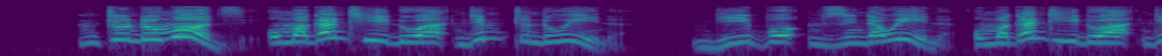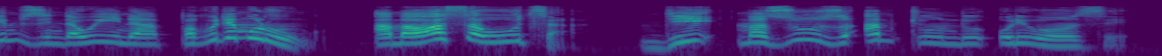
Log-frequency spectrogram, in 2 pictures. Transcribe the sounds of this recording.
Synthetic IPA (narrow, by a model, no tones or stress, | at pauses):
m̩tunduːmɔd͡ziumak̬antʰiɗwandim̩tunduwina̰ | ndipɔm̩zindawina̰umak̬antʰiɗwandim̩zindawinapak̬utimuluŋɡu | amawasawut͡sʰa̰ | ndimazuzɔʔam̩tunduʔuliwɔːnsɛ̰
